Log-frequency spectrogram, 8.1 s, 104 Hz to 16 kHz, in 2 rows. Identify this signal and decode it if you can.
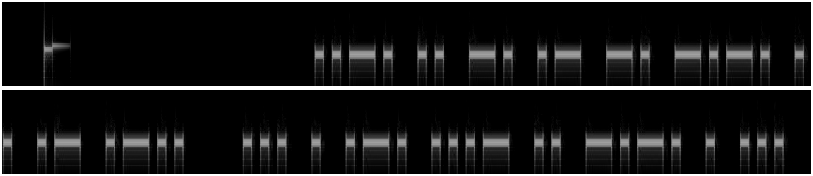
Morse code, heard as a keyed tone, about 28 wpm, 700 Hz. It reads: FINANCIAL SERVICES
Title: K1USN SST QSO Practice 28wpm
